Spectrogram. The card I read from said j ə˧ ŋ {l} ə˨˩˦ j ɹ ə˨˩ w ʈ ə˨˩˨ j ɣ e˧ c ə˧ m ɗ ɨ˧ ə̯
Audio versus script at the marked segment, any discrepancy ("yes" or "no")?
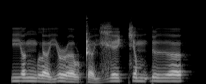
no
